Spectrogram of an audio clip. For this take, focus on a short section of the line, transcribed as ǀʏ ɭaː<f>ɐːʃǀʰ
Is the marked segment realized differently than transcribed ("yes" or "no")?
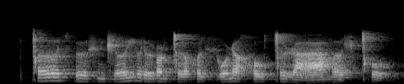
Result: yes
